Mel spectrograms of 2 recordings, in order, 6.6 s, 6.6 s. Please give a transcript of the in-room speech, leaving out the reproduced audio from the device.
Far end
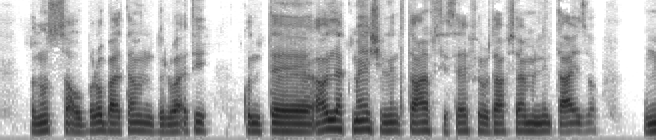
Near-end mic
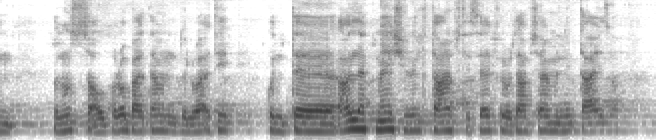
none

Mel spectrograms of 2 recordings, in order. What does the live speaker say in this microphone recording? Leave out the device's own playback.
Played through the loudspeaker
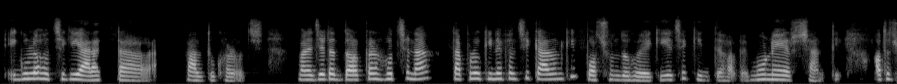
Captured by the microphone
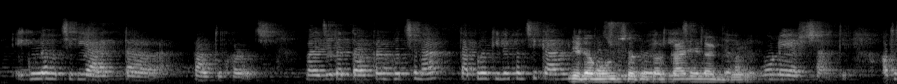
যেটা ভবিষ্যতে তার কাজে লাগবে

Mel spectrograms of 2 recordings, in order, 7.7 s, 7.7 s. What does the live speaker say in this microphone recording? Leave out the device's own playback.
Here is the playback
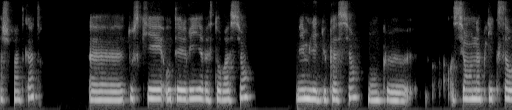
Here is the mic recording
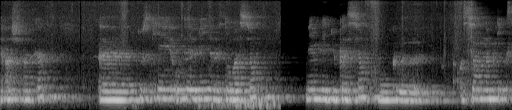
none

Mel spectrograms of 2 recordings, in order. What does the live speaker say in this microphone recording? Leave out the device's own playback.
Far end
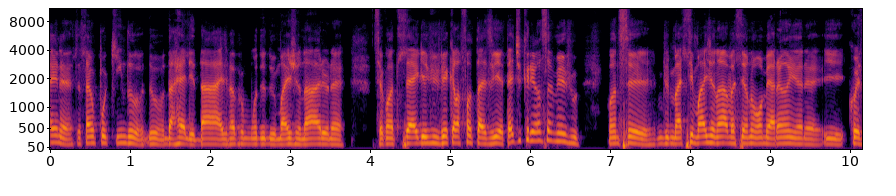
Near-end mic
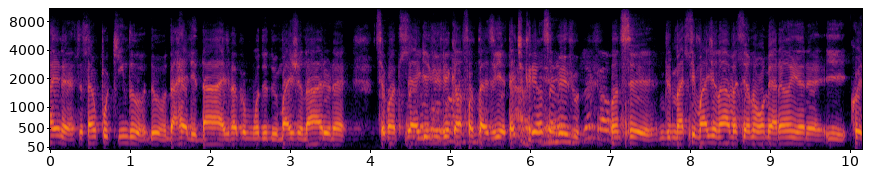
Você nunca ouviu falar isso, não? Cara, é muito legal.

